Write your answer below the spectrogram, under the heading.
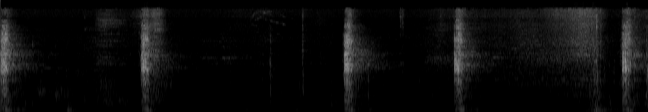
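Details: Langur monkeys in a forest, on high alert for predators, give harsh, explosive cough-like alarm barks at a moving tiger, spaced one to two seconds apart.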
